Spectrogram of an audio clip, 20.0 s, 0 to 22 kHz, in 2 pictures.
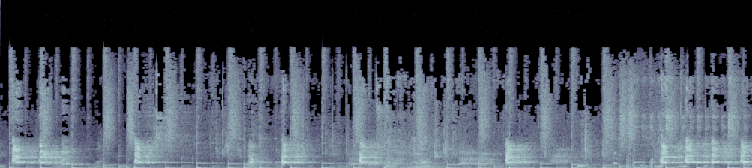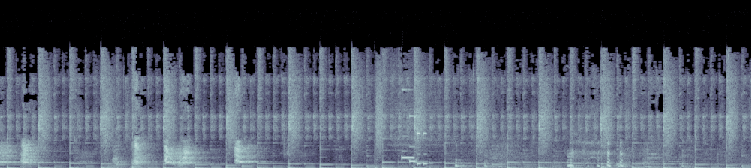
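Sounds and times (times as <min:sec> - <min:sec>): background music with steady beat: 0:00.0 - 0:20.0
puppies yipping and barking: 0:08.2 - 0:10.8, 0:11.5 - 0:13.6.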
